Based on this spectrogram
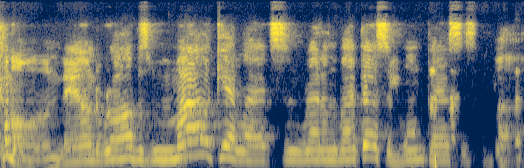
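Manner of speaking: local radio commercial announcer voice. Joking on a live stream, doing a car dealership ad in radio voice. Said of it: "now we're getting on radio voice".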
